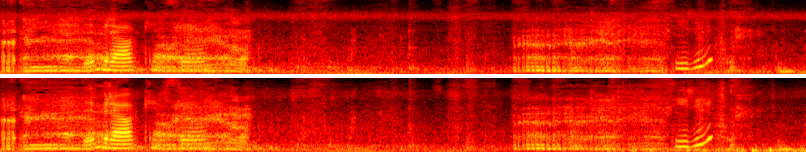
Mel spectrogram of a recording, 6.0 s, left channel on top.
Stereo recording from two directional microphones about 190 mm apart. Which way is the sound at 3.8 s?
40° left (ahead or behind).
